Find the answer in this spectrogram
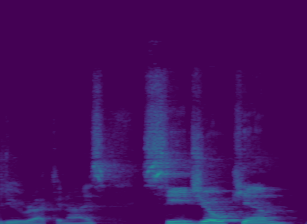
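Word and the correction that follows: Si Woo Kim: Did I say that right? – Siwoo Kim.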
